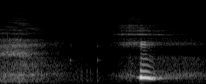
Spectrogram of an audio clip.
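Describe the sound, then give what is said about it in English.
Mouth breathing comes through as soft breathy air at the start, then a louder open-mouthed breath with a brief voiced catch that fades away. “there I go, mouth breathing again, like the dirty cave creature I am”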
